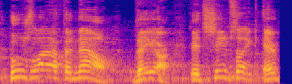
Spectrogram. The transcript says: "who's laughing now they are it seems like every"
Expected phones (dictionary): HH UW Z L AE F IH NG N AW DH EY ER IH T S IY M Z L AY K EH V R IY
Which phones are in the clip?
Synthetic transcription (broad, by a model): HH UW Z L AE F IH N AW DH EY ER IH T S IY M Z L AY K EH V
